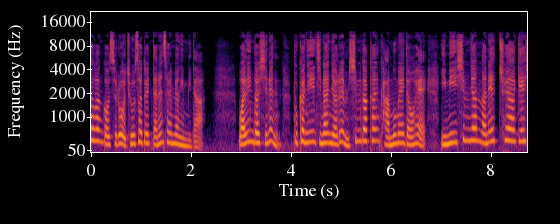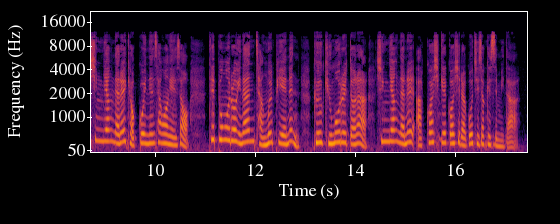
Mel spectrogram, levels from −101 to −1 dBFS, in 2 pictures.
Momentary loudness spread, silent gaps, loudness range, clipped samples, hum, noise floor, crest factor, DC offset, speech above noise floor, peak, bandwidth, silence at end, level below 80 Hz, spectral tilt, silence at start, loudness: 7 LU; none; 1 LU; under 0.1%; none; -58 dBFS; 18 dB; under 0.1%; 29 dB; -12 dBFS; 12.5 kHz; 0.2 s; -66 dBFS; -4 dB/octave; 0 s; -29 LUFS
